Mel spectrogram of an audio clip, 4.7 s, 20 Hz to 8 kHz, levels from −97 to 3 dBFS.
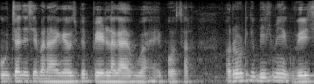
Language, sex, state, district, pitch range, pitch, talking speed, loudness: Hindi, male, Chhattisgarh, Bastar, 105-130 Hz, 110 Hz, 255 wpm, -19 LUFS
